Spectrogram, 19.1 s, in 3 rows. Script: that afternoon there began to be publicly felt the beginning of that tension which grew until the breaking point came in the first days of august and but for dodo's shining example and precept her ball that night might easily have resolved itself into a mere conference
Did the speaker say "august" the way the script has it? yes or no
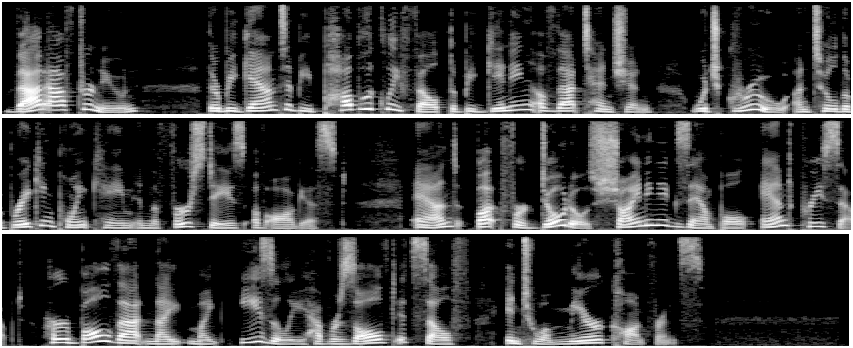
yes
